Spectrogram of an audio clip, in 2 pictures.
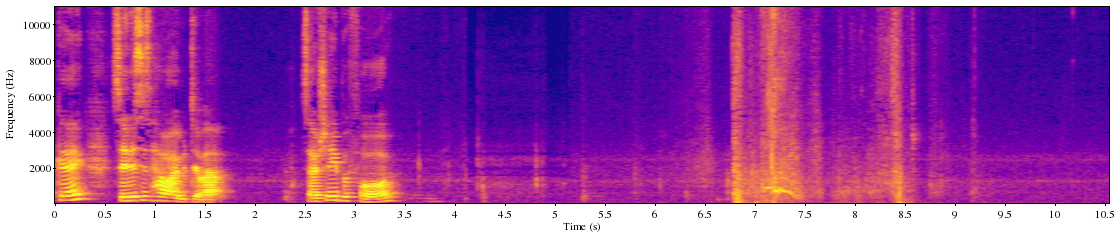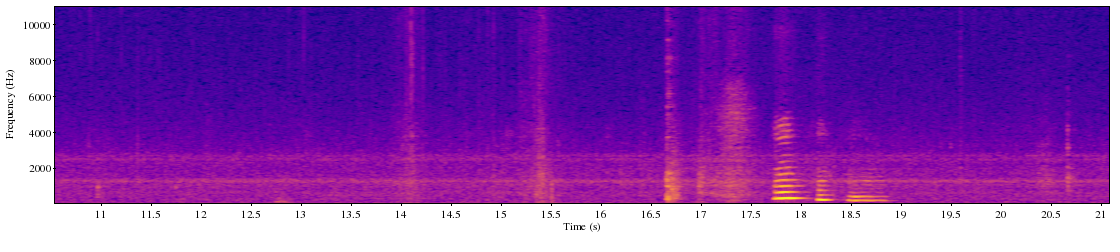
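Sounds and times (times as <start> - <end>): faint steady whine: 0.0 - 21.0
woman humming: 17.7 - 19.0.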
